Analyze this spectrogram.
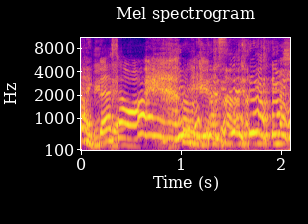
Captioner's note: laughing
